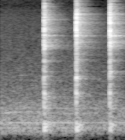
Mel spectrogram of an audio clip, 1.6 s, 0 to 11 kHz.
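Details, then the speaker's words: Engine crankcase bearing sweated in after heating cases at 160°C: three light, tinny metal taps with a bright ring when the punch taps the outer race, meaning the bearing is not fully seated; a solid sound means seated. "it's not in. If you hear a very light tinny sound, your bearing is not seated."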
